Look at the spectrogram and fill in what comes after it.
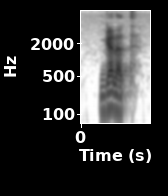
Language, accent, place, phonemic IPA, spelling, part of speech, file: French, France, Lyon, /ɡa.lat/, galate, noun, LL-Q150 (fra)-galate.wav
- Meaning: Galatian language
